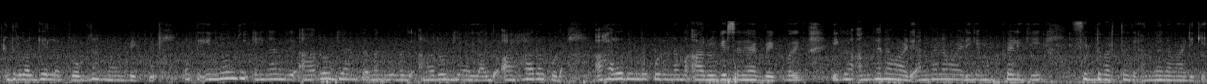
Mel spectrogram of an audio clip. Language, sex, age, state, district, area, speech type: Kannada, female, 18-30, Karnataka, Udupi, rural, spontaneous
